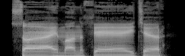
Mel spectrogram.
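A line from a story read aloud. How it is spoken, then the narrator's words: Strangely low voice. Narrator (Russian): произнес он странно низким голосом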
